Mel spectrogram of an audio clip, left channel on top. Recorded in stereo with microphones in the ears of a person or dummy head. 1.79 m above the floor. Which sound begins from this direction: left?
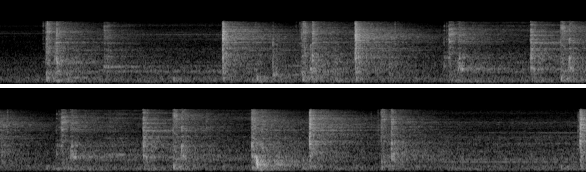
Dishes clattering, at 1.0 s.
